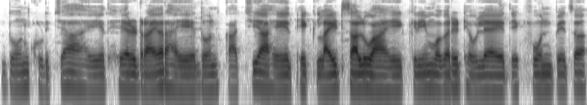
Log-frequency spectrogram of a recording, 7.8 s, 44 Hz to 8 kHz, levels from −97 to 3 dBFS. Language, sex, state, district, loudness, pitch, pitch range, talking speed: Marathi, male, Maharashtra, Dhule, -21 LUFS, 105 Hz, 100-110 Hz, 145 wpm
